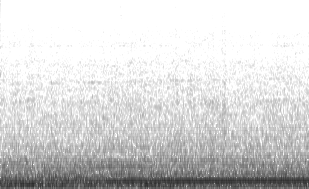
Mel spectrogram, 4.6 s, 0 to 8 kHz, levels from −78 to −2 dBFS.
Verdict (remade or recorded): recorded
